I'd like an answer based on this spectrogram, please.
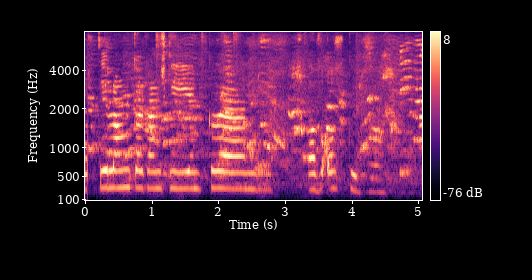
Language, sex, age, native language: Icelandic, male, 11, Icelandic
